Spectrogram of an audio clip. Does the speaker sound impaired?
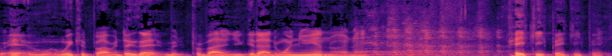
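Yes: Parkinson's.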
